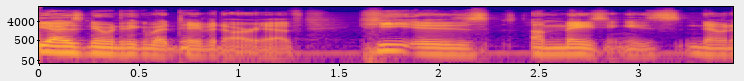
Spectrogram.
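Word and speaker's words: Ariew: david aryev yes it's a v but you pronounce it ariev he is creating a class with school of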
